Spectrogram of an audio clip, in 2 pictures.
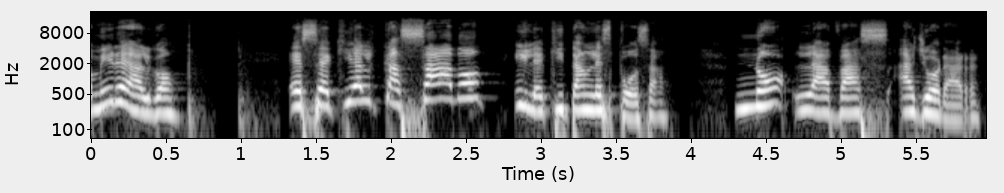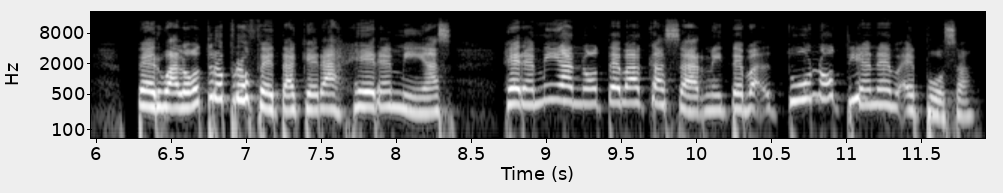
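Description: Woman pastor, high-pitched, dry close sound, call-and-response preaching with sudden loud bursts. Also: dry recording. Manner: swings from hushed asides to loud shouted proclamations. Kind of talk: sermon.

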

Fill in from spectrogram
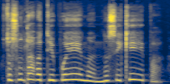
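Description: This is a hyped-up young music manager with a European Portuguese accent, as a man puts him on in a solo podcast. He rattles off slang quickly in a voice pushed well above a dark, mellow natural tone. The delivery is breathless and eager. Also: gravelly. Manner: hyped, fast slangy pitch-raised talk.

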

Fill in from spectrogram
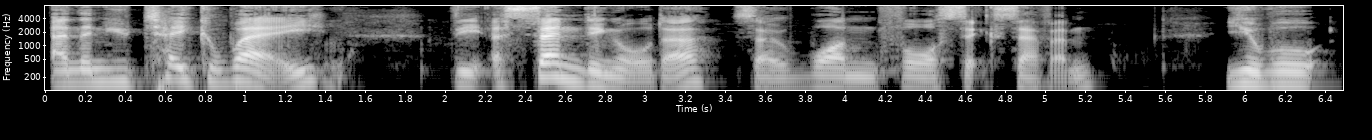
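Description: A man's voice: medium pitch, measured pace, dry recording, clean studio sound. A man co-hosting a podcast in casual chat, rambling and laughing often as he explains things. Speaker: podcast co-host.

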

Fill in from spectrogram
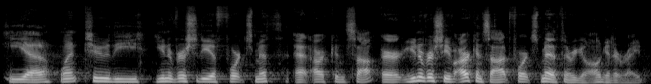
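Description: A mid-range-voiced man from the San Francisco Bay Area, who later lived in Minnesota, rambles through unscripted backstory, halting and correcting himself. He's the co-creator and an actor of a fictional small-town show, recorded in an echoey room with long reverb.

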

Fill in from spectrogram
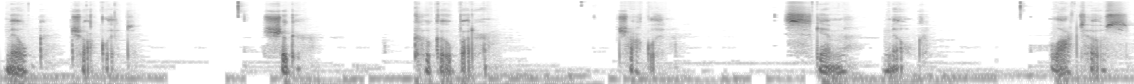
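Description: A woman hosting a sleep podcast, whispering slowly and softly as she reads lists item by item. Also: fairly low pitch, fairly even intonation. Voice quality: breathy, husky whisper. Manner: slow soft whisper, reading list items one by one. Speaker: podcast host.

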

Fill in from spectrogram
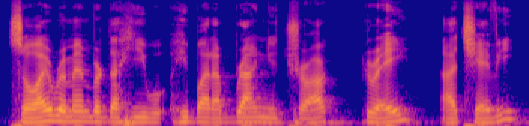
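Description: A man's voice: mid-range voice, moderate pace, clean tone. A man from El Salvador, telling his life story as an interview guest in an earnest, reflective way with hesitant fillers. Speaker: interview guest, company manager.

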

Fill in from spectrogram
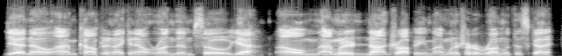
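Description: A man's voice: deep voice, brisk, bright, forceful tone, no room sound, lo-fi sound. A man playing a tabletop role-playing game, talking through his moves with fillers and the odd swear. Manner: hesitant, swears, many fillers. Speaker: player. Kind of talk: tabletop game play, casual.

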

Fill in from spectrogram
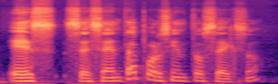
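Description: A man with a high-pitched voice who jokes and teases the others in the group. His tone is playful and loose, full of slang. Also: a little slow, darkish tone. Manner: joking, teasing the others. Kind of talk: casual chat.

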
